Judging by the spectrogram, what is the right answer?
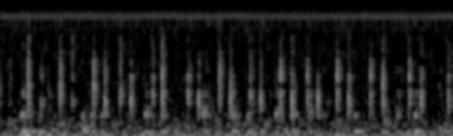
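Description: Near silence: room tone with faint, irregular short ticks, several a second.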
